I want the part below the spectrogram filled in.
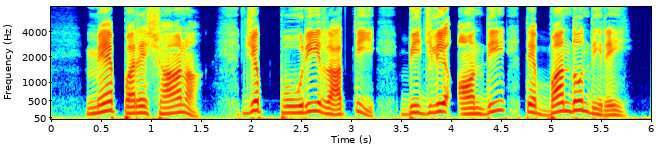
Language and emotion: Dogri, angry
